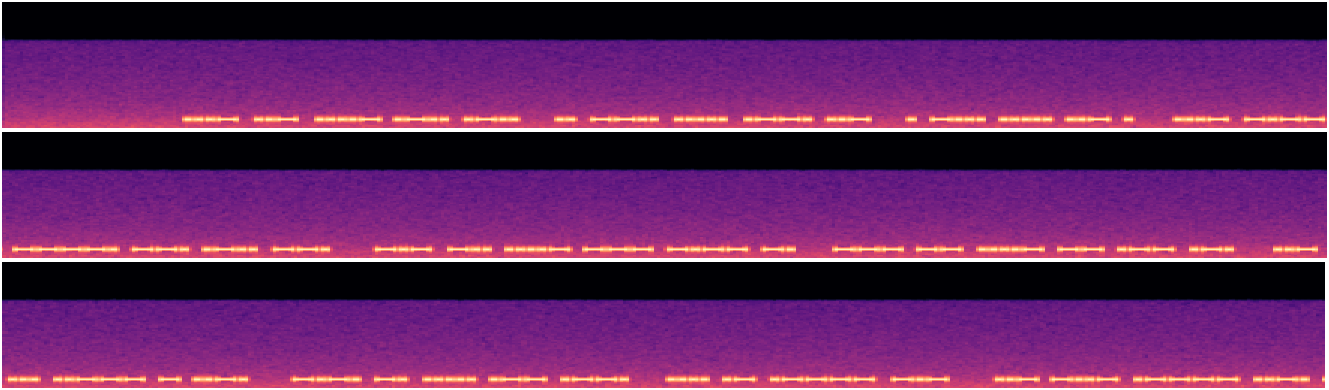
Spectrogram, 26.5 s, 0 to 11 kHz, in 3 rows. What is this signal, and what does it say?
Morse code, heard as a keyed tone, hand-sent with a paddle, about 33 wpm, 810 Hz. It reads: VU4LL IZ5PU EB5UE VY9GLG KD4OYN OM4MWR US2TF CN5WP HA1K …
